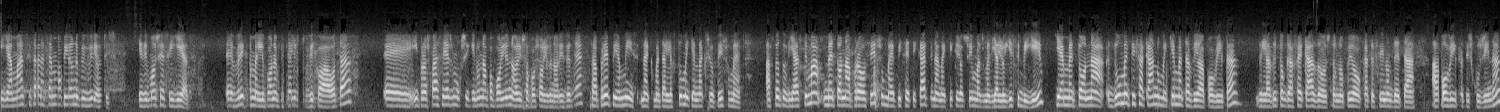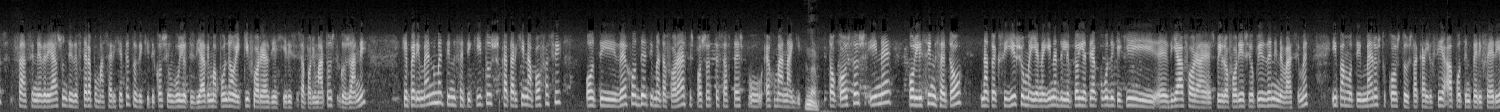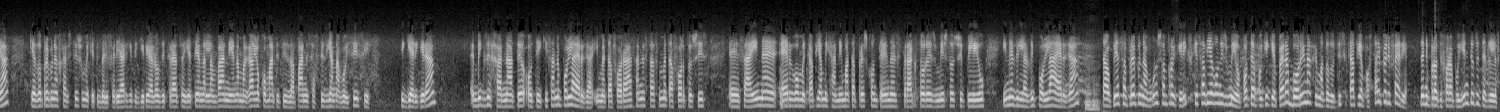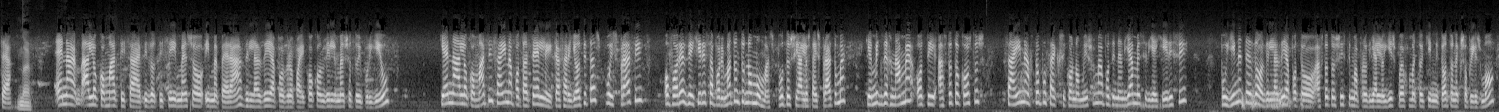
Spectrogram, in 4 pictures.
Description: Την ικανοποίησή της για την απόφαση των συναρμόδιων υπουργείων να εγκρίνουν τη μεταφορά των απορριμμάτων της Κέρκυρας στην Κοζάνη έως ότου ολοκληρωθεί η δημιουργία του εργοστασίου ολοκληρωμένης διαχείρισης στο νησί μας, εξέφρασε η Δήμαρχος Κεντρικής Κέρκυρας Μερόπη Υδραίου μιλώντας σήμερα στο σταθμό μας.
